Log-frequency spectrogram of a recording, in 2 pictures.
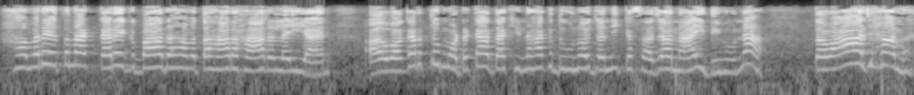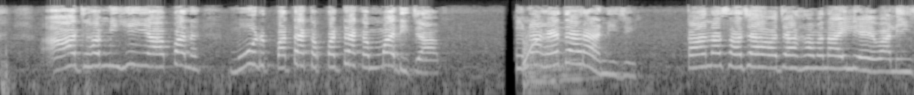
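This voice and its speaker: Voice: very high-pitched, noisy background. A performer voicing a dramatic, scheming village woman in an Awadhi comedy cartoon, theatrical and full of exclamations and complaints. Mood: indignant. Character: dramatic scheming village women of a squabbling family. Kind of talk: exaggerated comic cartoon dialogue in rural dialect.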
